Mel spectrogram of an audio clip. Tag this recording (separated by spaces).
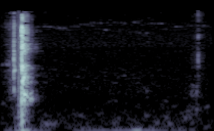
mouth click clack plop pop small tongue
